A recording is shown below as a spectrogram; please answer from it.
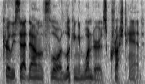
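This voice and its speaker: A man's voice: fairly low pitch, fairly quick, creaky, fairly bright tone. A man narrating a story aloud in an informal way, with casual asides.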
